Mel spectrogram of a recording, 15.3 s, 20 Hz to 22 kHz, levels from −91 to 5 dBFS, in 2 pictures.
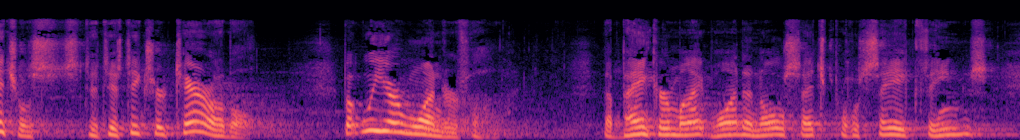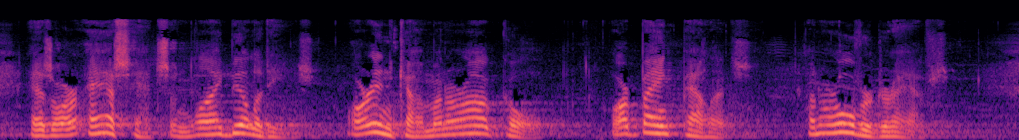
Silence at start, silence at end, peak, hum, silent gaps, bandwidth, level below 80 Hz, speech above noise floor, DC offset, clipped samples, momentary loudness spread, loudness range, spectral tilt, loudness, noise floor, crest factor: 0 s; 0.55 s; -4 dBFS; none; none; 13 kHz; -64 dBFS; 28 dB; under 0.1%; under 0.1%; 17 LU; 4 LU; -6 dB/octave; -22 LUFS; -49 dBFS; 18 dB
